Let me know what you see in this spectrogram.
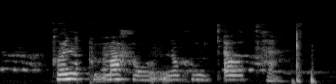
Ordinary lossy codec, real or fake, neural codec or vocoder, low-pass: MP3, 48 kbps; real; none; 7.2 kHz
